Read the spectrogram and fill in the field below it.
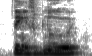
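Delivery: usual speaking voice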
